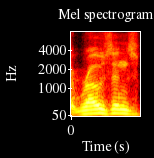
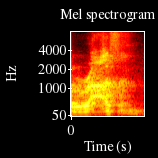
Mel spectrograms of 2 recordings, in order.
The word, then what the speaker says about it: Rosen's: i saying this right rosen's bagels you nailed it yeah the most common mispronunciation people go rosin like right okay rosin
